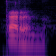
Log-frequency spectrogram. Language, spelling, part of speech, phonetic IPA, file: Polish, teren, noun, [ˈtɛrɛ̃n], Pl-teren.ogg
